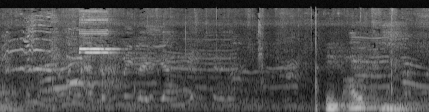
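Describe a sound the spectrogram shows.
A volleyball thuds as it bounces on a hard court.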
